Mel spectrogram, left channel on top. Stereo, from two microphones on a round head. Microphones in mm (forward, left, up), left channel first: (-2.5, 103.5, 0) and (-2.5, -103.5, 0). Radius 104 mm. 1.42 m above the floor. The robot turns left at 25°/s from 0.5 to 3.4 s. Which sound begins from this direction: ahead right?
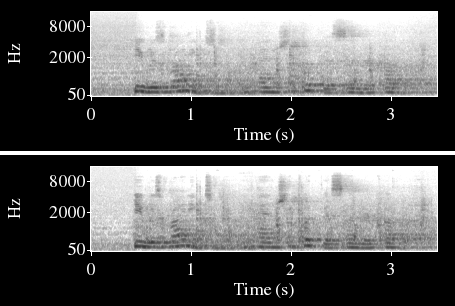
A woman speaking, at 0.4 s.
